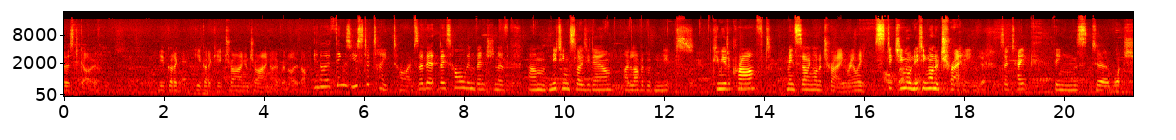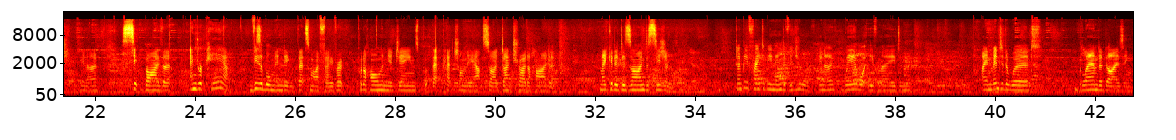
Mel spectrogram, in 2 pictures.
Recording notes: We recorded in the pub - surely the best way to spend an afternoon recording a podcast - so occasionally the sound quality dips.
